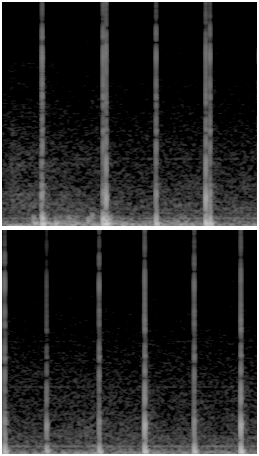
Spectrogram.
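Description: Fingertips and nails tap the back cover of a thick, solid paperback book with a glossy card cover. Ten short, dry taps fall at a slow, slightly uneven pace, each a soft low thump with a bright click on top. A faint low hum runs underneath.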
